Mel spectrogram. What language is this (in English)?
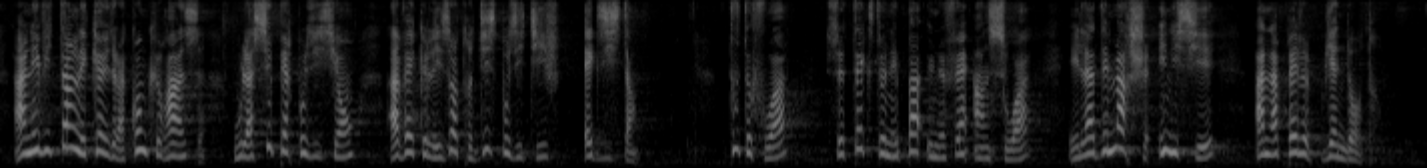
French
